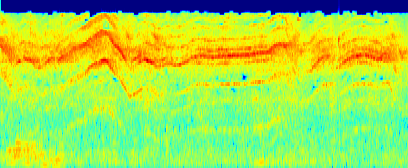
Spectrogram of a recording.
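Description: Slot cars' small electric motors whining at high pitch, rising and falling about once a second as the cars accelerate down the straights and slow into the corners, just after the start of a race.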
